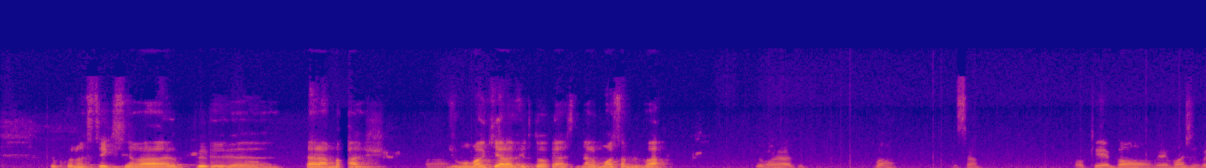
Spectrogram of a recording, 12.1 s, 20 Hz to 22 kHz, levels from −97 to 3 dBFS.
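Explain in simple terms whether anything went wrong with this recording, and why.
Yes, a few things went wrong, all of them typical of a call over the internet.

There are three bursts of packet loss, at 2.01 to 2.11 s, 3.37 to 3.49 s and 5.41 to 5.53 s. Each time, a chunk of the speech, 80 ms in the first and 100 ms in the other two, never arrived in time. The receiver covered the hole by stretching out the last bit of sound and fading it, then jumped ahead. So you hear a brief smeared blip, and that slice of speech is simply gone.

At 3.84 to 4.01 s and again at 6.95 to 7.02 s there's an echo leak: a faint ghost copy of the talker arriving about 0.45 s late. Most likely the far end is on a loudspeaker and its echo canceller didn't fully scrub out what its microphone picked up, so a quiet, delayed trace got sent back. Both times it's low-level and short, more a shadow than a clear repeat.

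Right at 3.99 to 4.03 s, overlapping the end of that first echo, the speech briefly dips for about 40 ms. That's speech suppressed in double talk, likely caused by the echo canceller hearing two things at once and turning everything down to be safe. The drop is mild and very short, so it sounds like a tiny stumble in level rather than a dropout.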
